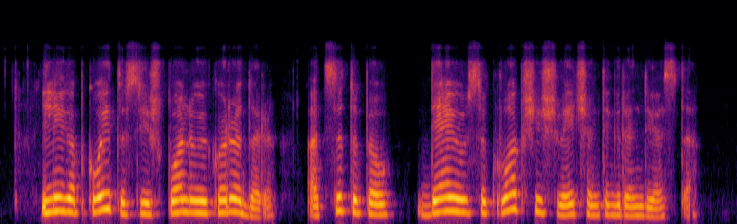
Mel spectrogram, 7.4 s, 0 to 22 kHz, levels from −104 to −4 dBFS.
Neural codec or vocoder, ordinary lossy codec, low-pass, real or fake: codec, 16 kHz, 4.8 kbps, FACodec; Opus, 16 kbps; 7.2 kHz; fake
